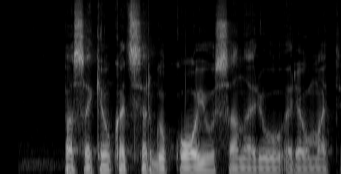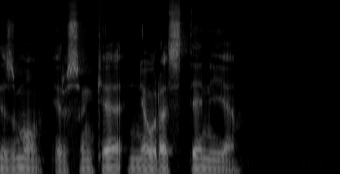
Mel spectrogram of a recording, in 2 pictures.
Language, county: Lithuanian, Panevėžys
